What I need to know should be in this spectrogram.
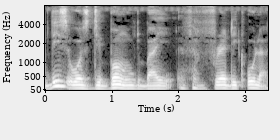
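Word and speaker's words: Wöhler: was debunked by the frederick ola sometimes it is pronounced fried rich hola for remembrance frederick ola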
